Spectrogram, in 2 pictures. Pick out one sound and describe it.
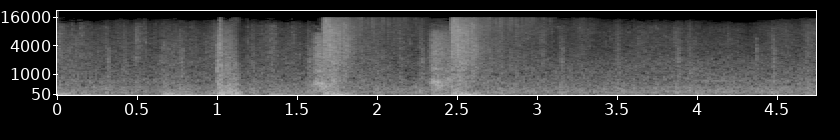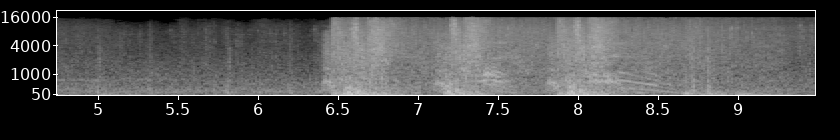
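Metal blades clash and strike with sharp hits.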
